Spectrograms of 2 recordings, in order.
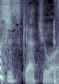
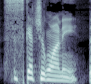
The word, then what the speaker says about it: Saskatchewan: Well, Saskatchewan. – It's a lot less accent on the first syllable.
